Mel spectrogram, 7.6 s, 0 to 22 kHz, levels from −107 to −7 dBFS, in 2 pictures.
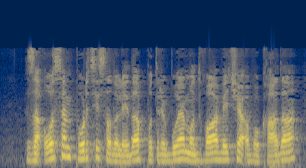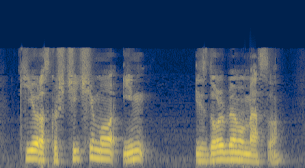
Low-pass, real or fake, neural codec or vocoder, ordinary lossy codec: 19.8 kHz; real; none; AAC, 24 kbps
